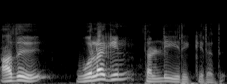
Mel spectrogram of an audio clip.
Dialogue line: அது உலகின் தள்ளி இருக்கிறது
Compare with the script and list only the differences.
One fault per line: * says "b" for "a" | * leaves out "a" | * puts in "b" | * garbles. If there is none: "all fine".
all fine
